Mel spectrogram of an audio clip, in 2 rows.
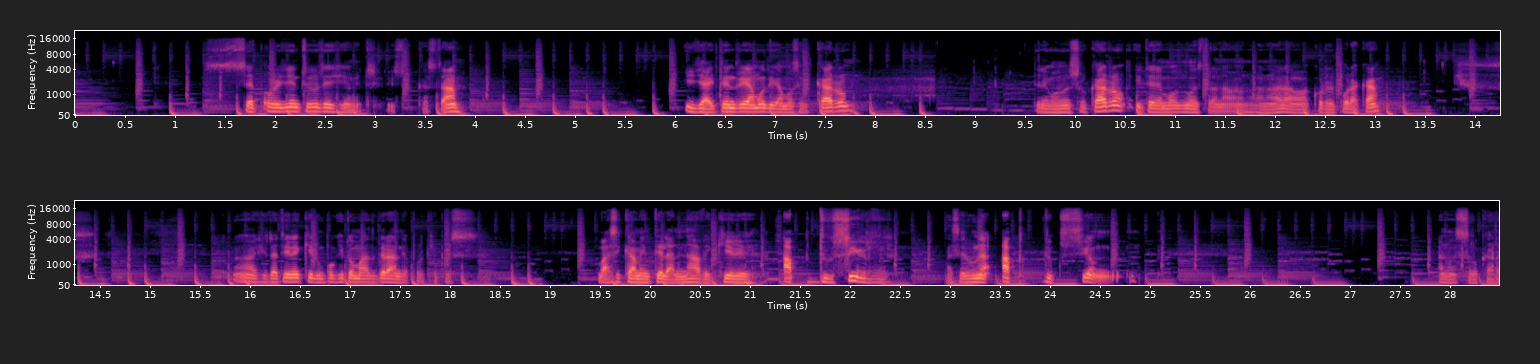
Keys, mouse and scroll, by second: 2.9-3.5 middle drag, 3.8-4.9 middle drag, 5.2-6.4 scroll down 1, 6.6 alt+h, 9.7 click, 10.3-11.5 scroll down 2, 12.4-13.4 drag, 13.9-14.3 middle drag, 15.5-16.2 drag, 16.5-17.0 scroll down 1, 17.0-17.6 middle drag, 17.6-18.7 scroll down 1, 19.1 shift+scroll down 1, 19.2-19.7 shift+middle drag, 19.9-20.3 scroll down 1, 20.3-20.8 middle drag, 22.0-22.7 shift+middle drag, 23.5 s, 25.1 click, 25.7 s, 27.3 click, 27.7-28.4 middle drag.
